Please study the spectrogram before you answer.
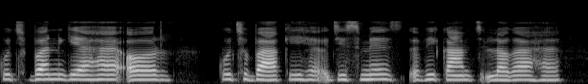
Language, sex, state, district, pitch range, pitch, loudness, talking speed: Hindi, female, Jharkhand, Garhwa, 210-230 Hz, 220 Hz, -19 LUFS, 130 wpm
